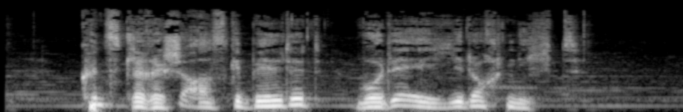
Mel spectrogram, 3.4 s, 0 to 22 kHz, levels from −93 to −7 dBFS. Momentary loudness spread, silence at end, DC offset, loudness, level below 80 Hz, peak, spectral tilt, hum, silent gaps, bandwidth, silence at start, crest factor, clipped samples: 13 LU; 0.55 s; under 0.1%; -20 LUFS; -46 dBFS; -2 dBFS; -6 dB/octave; none; none; 16 kHz; 0.4 s; 18 dB; under 0.1%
